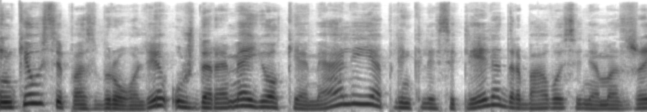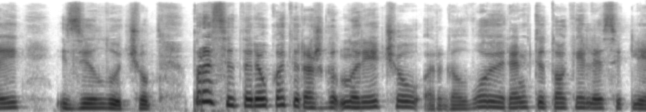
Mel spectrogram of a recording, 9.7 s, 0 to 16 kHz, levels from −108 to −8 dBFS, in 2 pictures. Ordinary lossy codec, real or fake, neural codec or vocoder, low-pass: AAC, 64 kbps; fake; vocoder, 44.1 kHz, 128 mel bands every 256 samples, BigVGAN v2; 14.4 kHz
